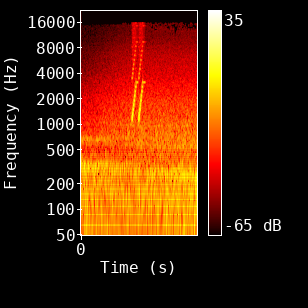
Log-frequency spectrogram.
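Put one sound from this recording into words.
A short electronic chime rises quickly twice.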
